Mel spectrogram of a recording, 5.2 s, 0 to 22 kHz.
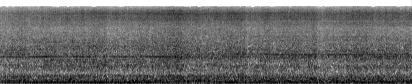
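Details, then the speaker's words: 1986 Ford LTD Crown Victoria LX with 5.0 Explorer engine, GT40P heads, A9P computer, during KOER cylinder balance test killing injectors in turn: V8 idle turns uneven and lumpy with one cylinder dead, a misfire. "can hear the change in the exhaust note and how the engine's running here how here how how the exhaust note changed that's basically what a misfire sounds like one cylinder is completely complely dead"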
